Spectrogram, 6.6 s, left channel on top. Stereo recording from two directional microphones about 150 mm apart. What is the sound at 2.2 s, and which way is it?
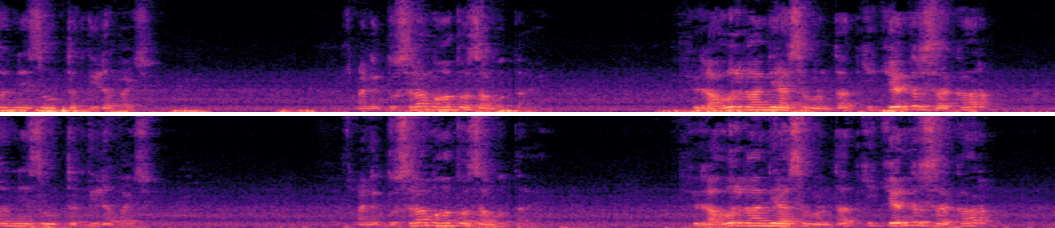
Speech, 15° right (ahead or behind).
